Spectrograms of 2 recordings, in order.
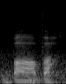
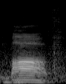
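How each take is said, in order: First: The final A is accented. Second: The final A is not accented. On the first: It means material existence. The speaker calls it wrong. "people say this wrong pronunciation" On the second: It means spiritual emotion. The speaker calls it right. "doesn't have an accent on the A"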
